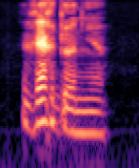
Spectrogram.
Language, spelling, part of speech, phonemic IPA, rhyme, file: French, vergogne, noun, /vɛʁ.ɡɔɲ/, -ɔɲ, LL-Q150 (fra)-vergogne.wav
- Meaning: 1. shame (feeling) 2. restraint, moderation 3. modesty, decency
